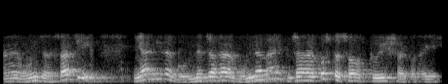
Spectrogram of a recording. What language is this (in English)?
Nepali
